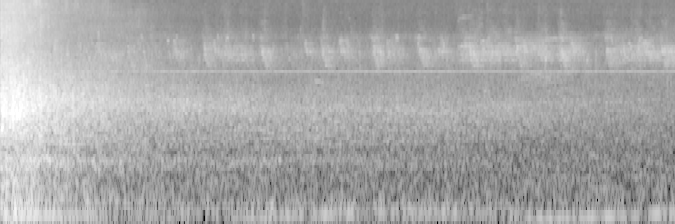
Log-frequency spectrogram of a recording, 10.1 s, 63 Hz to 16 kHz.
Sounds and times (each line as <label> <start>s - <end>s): Cars passing by on a cobblestone road 0.0s - 4.6s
